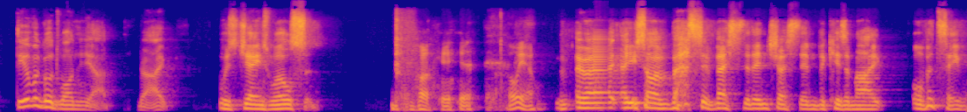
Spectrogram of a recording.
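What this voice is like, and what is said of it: Speaks with a noticeable regional accent. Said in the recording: “probably will tell by the accent”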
